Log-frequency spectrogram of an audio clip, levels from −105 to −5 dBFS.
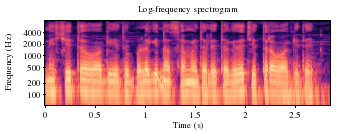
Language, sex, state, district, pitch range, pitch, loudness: Kannada, male, Karnataka, Bangalore, 105-115 Hz, 110 Hz, -15 LUFS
